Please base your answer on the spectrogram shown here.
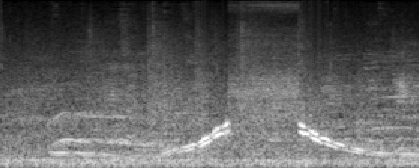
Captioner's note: high pitched rising tone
